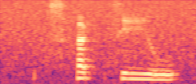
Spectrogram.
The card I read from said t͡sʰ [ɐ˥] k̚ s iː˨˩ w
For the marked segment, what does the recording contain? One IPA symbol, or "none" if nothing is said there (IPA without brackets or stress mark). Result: ɐ˧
